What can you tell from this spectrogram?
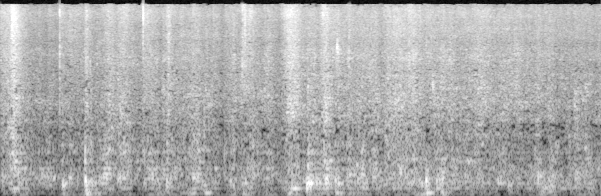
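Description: Kittens scuffling and play-fighting on cardboard boxes: scattered soft taps, scrapes and knocks from paws and bodies on the cardboard.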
